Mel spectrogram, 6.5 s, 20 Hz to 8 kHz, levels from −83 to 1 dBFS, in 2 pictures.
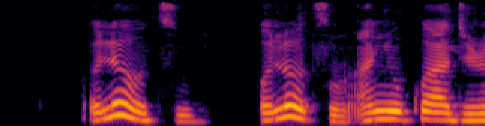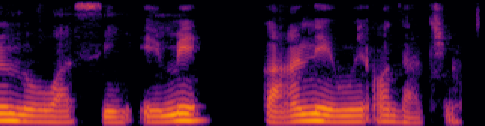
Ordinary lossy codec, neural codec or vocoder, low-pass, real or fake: none; none; 7.2 kHz; real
